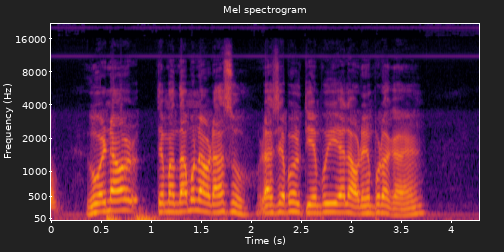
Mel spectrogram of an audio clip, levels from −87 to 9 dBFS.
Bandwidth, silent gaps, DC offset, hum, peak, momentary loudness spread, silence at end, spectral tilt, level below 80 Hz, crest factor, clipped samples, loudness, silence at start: over 20 kHz; none; under 0.1%; none; 0 dBFS; 7 LU; 0.55 s; -6 dB/octave; -34 dBFS; 14 dB; under 0.1%; -14 LUFS; 0 s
